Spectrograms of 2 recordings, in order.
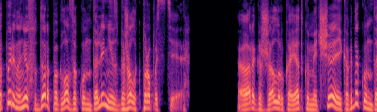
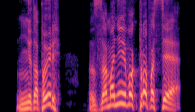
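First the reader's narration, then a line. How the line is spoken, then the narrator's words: Shouted command. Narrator (Russian): прокричал Арк команду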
